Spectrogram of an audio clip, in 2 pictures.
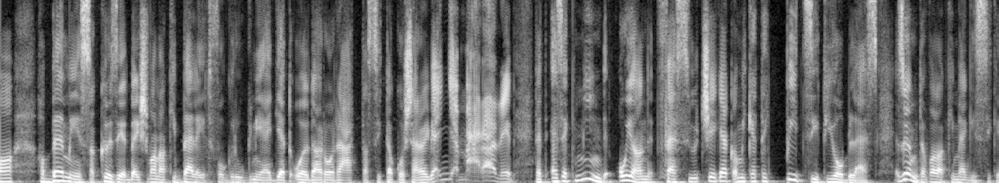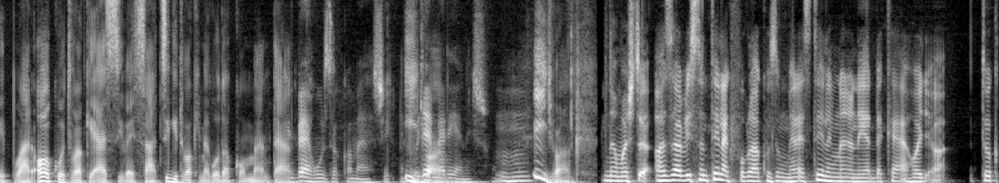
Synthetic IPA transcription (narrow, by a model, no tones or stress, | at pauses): ɒ | hɒbɛmeːsɒkøzeːd̪bɛeːʃʋɒnɒkibɛleːt̪fo̞ɡruɡniɛɟːɛt̪o̞ld̪ɒrolra̰ːt̪ːɒsit̪ɒko̞ʃaːɾɒɦoɟmɛɲːɛmːa̰ːɾɛreːbt̪aːt̪ɛzɛkmind̪o̞jɒnfɛs̬ylt͡ʃeːɡɛkɒmikɛt̪ɛɟ̚pit̪sit̪jo̞blɛ̰sɛzojɒminʰɒvɒlɒkimɛɡisikɛɟ̚pa̰ːɾɒlkolt̪vɒlɒkiʔɛ̰lsiːvɛ̰csa̰ːlt̪siɡit̪vɒlɒkimɛɡo̞d̪ɒko̞mːɛ̰nt̪ɛ̰lbɛɦuːzokɒmaːʃikiːɟɒ̰nmɛɾeniʃɦiːɟvɒ̰nnɒmo̞ʃt̪ʔɒzːɒlvisont̪ːeːnlɛkfo̞ɡlɒlko̞zuŋkmɛɾɛst̪eːnlɛɡnɒɟo̞neːrd̪ɛkɛlɦo̞ɟɒ̰ | t̪øk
